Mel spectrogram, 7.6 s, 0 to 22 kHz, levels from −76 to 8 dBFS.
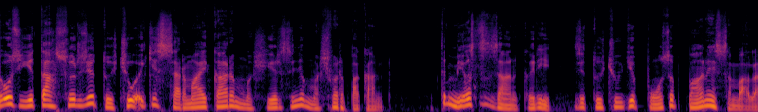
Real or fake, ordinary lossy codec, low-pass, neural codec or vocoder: fake; none; 19.8 kHz; vocoder, 44.1 kHz, 128 mel bands, Pupu-Vocoder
